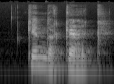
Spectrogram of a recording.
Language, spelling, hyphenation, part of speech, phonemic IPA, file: Dutch, kinderkerk, kin‧der‧kerk, noun, /ˈkɪn.dərˌkɛrk/, Nl-kinderkerk.ogg
- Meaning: 1. Christian religious instruction for children, similar to Sunday school (but not necessarily held on Sunday) 2. a daughter church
